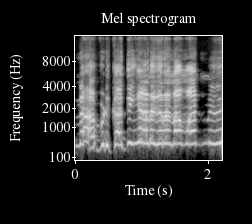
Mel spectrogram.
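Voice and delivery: loud tearful wail; words torn by sobbing; crying out. Real, not acted. Grandmother wailing to the reporter about the attack, crying loudly.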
